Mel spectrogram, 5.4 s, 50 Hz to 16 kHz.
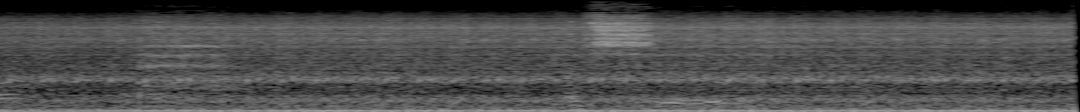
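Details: Caterpillar 3126E diesel truck losing power with a skip, revved: a heavy rumble with an uneven, loping beat about three times a second. An injector cut-out test found a dead cylinder from a bad injector, which was then replaced.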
